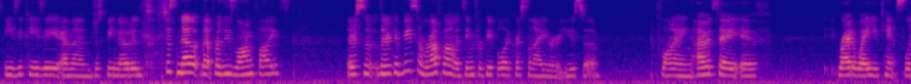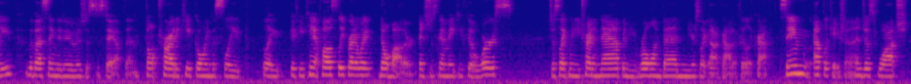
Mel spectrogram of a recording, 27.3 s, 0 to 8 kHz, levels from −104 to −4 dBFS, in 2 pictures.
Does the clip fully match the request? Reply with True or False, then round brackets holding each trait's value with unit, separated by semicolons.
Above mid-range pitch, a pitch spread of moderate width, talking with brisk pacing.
False (210 Hz; 2.1 semitones; 230 wpm)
